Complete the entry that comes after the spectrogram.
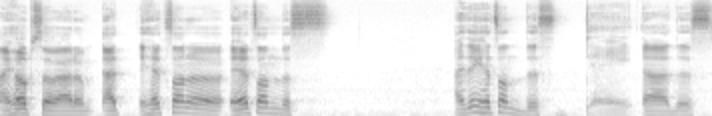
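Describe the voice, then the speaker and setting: The recording is very clean, with a silent background. A man speaks at a fairly slow pace with lively intonation. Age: 20s. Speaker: mobile game streamer. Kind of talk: casual live stream chat. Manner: halting, repetitive.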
